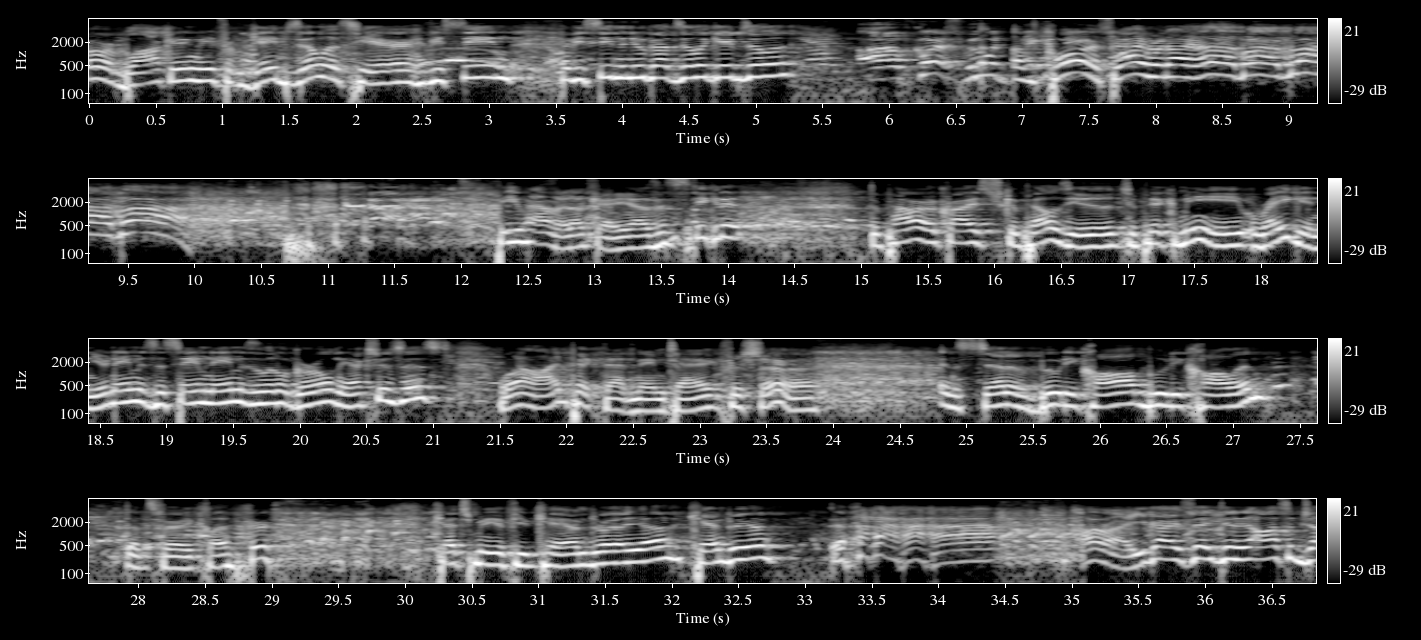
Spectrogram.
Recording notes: Live from Cap City Comedy Club in Austin, TX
